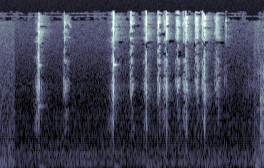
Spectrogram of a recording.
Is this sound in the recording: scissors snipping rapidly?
yes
